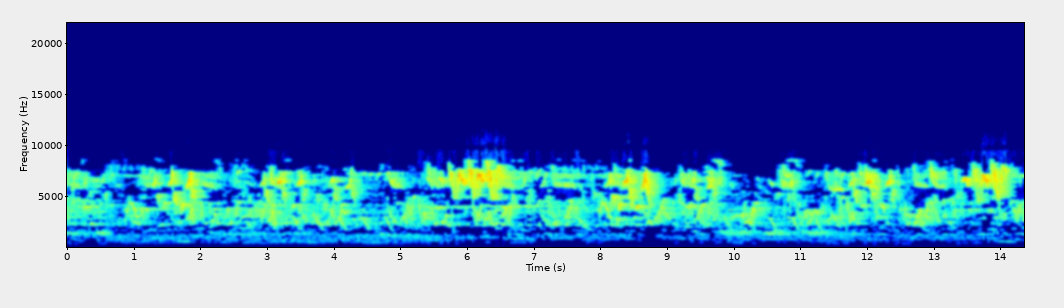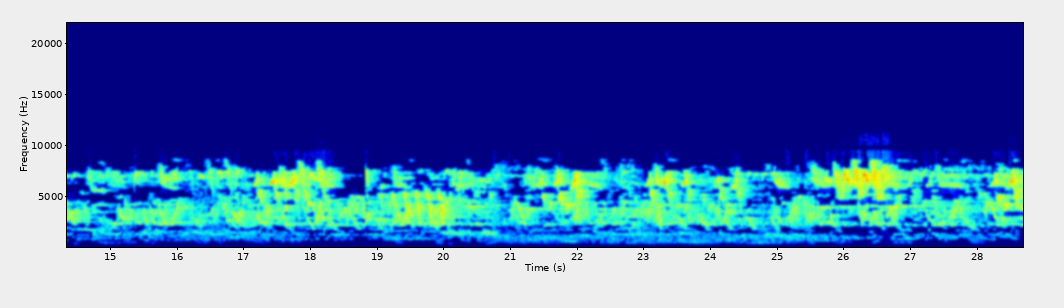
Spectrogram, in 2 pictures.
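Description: Many birds chirping and singing in a dense, continuous chorus of high-pitched calls and trills.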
